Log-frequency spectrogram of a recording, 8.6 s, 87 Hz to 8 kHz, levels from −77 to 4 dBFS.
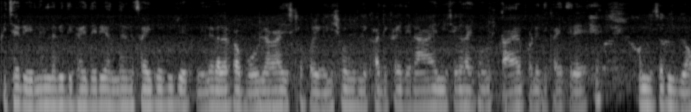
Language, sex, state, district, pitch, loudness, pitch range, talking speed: Hindi, male, Uttar Pradesh, Gorakhpur, 110 Hz, -32 LUFS, 105-115 Hz, 290 wpm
